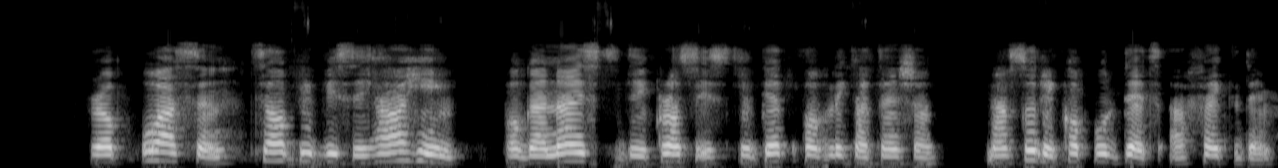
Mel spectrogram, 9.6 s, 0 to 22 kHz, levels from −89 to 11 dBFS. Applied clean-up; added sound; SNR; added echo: neural mask model Resemble Enhance denoiser.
